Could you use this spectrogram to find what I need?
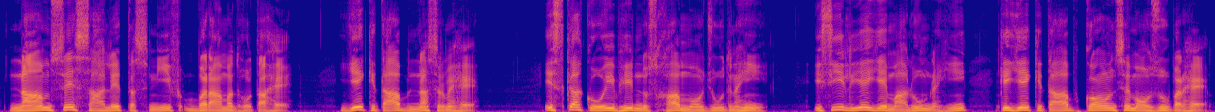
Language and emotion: Urdu, neutral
